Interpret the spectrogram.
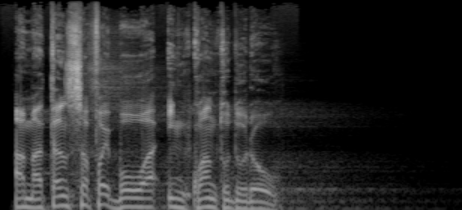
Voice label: Announcer Spree End; PTBR; Paladins

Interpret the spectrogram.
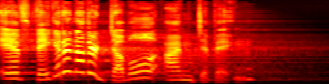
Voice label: Spree Classic Enemy Kills, Announcer; 2 Kills; Le Tigress; Paladins

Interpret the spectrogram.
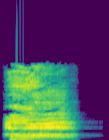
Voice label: treant happy

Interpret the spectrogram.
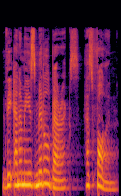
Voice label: announcer rax fall enm mid

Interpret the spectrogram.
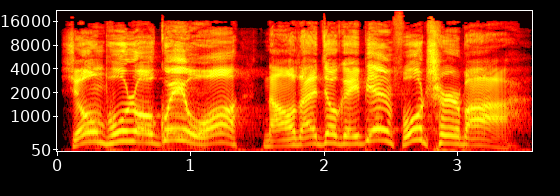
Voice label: kill, zh; Dota 2

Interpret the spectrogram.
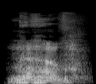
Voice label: silencer anger; Dota 2

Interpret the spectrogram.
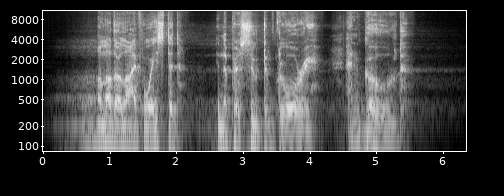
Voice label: Narration death; darkestdungeon

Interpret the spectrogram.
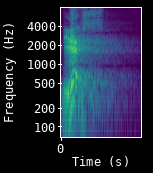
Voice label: Emote Yes; Smite; Swashbuckler Susano

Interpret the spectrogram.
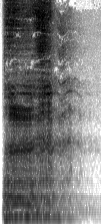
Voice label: happy; Skeleton King

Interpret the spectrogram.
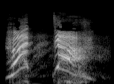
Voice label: dark willow attack big

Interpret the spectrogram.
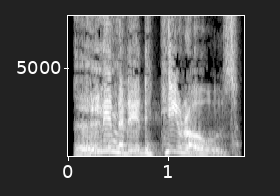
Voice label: announcer type limited heroes; Dota 2; clockwerk announcer

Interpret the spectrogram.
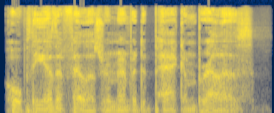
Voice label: announcer pick disruptor follow; Bastion

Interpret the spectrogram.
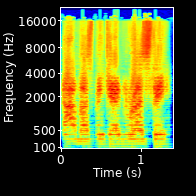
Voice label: low

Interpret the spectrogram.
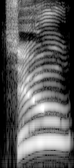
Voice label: Announcer Count; 02

